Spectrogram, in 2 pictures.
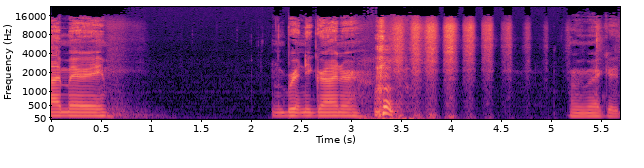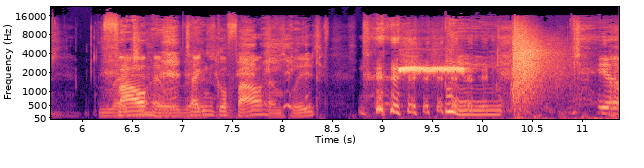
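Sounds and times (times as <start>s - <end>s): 
speech: 0.0s - 0.7s, 2.2s - 4.2s, 5.2s - 10.6s, 11.2s - 11.3s
laughter: 3.2s - 4.9s, 6.2s - 11.3s
referee whistle sound effect: 9.1s - 10.0s.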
